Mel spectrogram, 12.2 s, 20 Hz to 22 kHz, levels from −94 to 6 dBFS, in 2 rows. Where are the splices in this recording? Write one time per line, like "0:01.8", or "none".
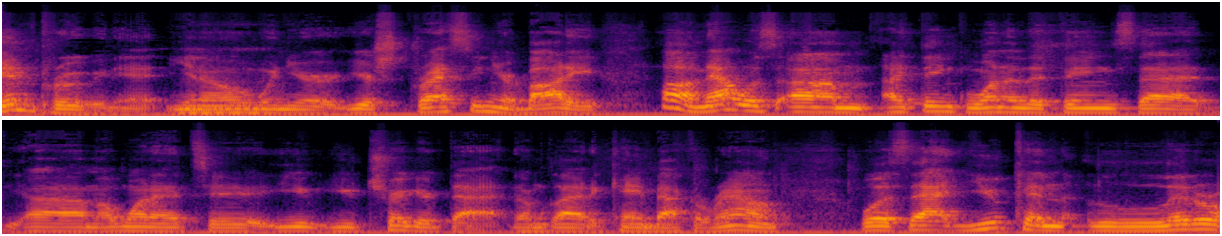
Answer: none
